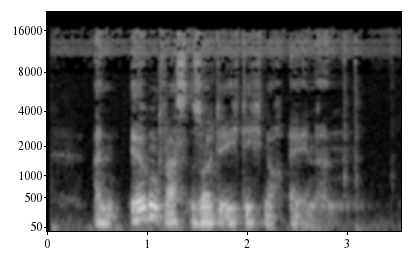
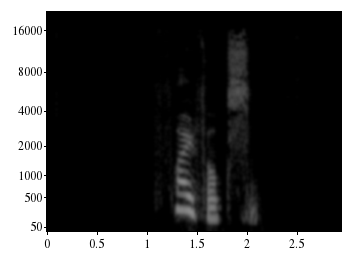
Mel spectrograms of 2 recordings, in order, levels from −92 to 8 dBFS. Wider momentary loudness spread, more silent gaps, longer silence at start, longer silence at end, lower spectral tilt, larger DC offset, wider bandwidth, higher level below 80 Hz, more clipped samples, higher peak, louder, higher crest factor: first, 17 LU vs 10 LU; neither; second, 0.05 s vs 1.25 s; second, 0.1 s vs 0.85 s; about the same, -5 dB/octave vs -4 dB/octave; neither; about the same, 17 kHz vs 16.5 kHz; first, -48 dBFS vs under -90 dBFS; neither; first, -4 dBFS vs -30 dBFS; first, -21 LUFS vs -46 LUFS; about the same, 18 dB vs 22 dB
